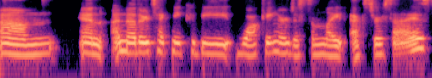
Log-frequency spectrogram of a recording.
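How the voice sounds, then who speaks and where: Recorded dry and close with no echo, a woman with a normal speaking voice, fairly low in pitch, speaks at a moderate pace in an American accent. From US Northeast, Long Island, New York. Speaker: rabbi's wife and psychologist. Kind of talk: interview.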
